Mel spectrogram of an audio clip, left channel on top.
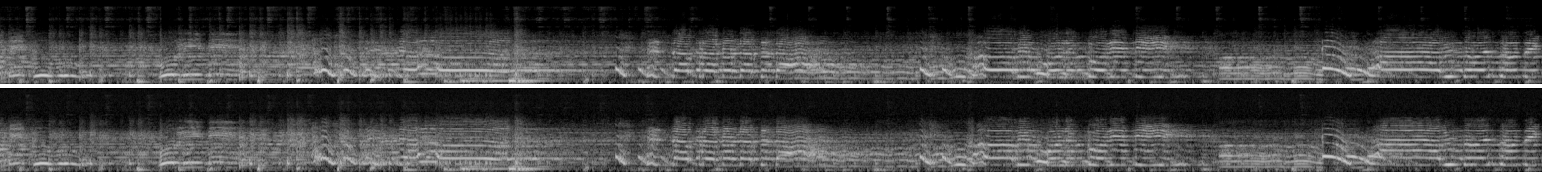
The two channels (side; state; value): right; noise; hiss, 28 dB below the sound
